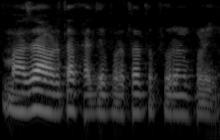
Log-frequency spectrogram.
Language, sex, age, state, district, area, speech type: Marathi, male, 18-30, Maharashtra, Akola, rural, spontaneous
